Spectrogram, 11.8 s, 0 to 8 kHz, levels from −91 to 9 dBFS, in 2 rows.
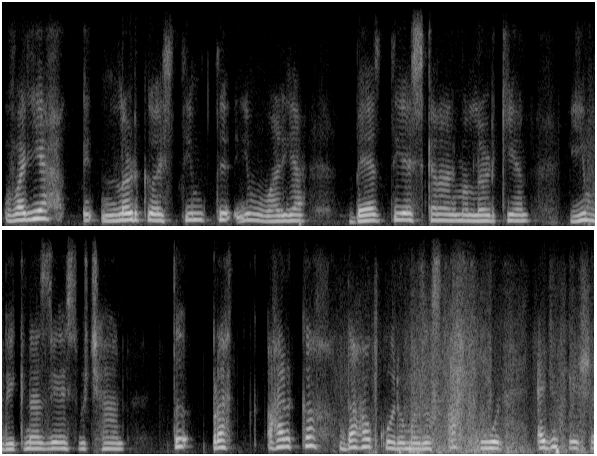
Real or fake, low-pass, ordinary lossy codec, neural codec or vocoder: real; 7.2 kHz; Opus, 16 kbps; none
